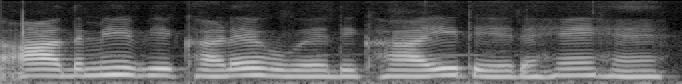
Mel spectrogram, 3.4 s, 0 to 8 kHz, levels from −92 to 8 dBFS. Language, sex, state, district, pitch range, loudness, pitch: Hindi, male, Jharkhand, Ranchi, 180-210 Hz, -18 LUFS, 190 Hz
